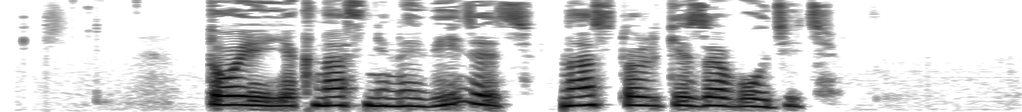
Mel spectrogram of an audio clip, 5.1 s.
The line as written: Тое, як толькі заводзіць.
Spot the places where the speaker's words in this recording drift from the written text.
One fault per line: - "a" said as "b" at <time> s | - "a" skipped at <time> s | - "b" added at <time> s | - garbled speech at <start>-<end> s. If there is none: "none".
- "нас ненавідзяць нас" added at 1.6 s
